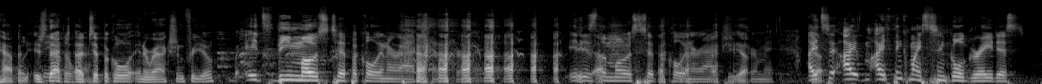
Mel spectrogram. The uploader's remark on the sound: Recorded live at the Slipper Room in New York City.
